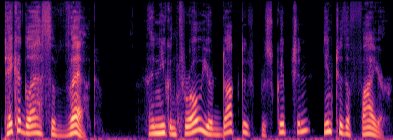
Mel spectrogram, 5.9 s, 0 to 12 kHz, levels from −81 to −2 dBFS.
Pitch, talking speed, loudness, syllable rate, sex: 165 Hz, 150 wpm, -18 LUFS, 4.2 syllables/s, male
